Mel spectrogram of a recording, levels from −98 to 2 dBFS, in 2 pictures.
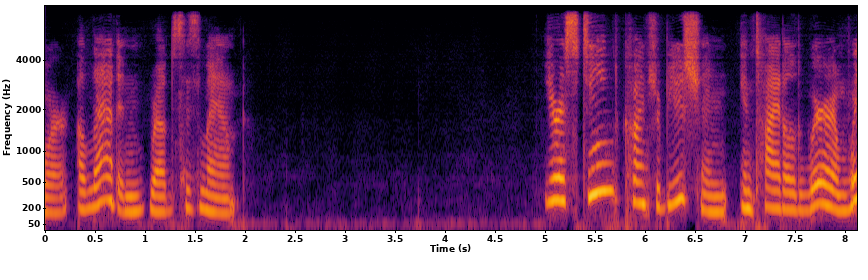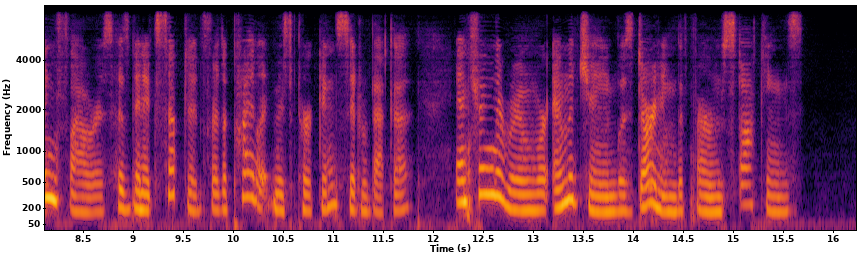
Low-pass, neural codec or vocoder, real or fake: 7.2 kHz; codec, 44.1 kHz, 2.6 kbps, DAC; fake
